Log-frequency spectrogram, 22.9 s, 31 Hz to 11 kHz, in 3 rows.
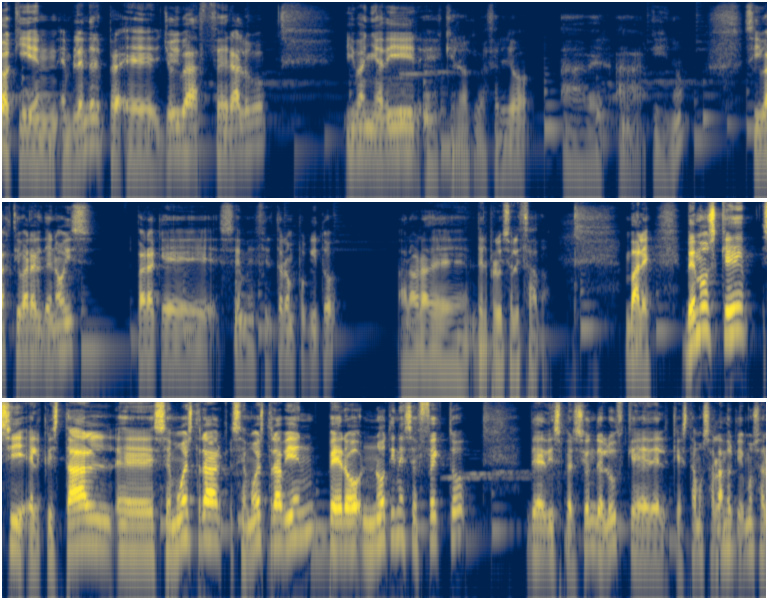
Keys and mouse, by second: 0.2 middle click, 6.4 click, 7.6 click, 8.6 click, 9.5-11.7 drag, 16.6 click, 17.5 click.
